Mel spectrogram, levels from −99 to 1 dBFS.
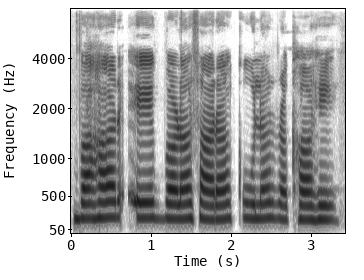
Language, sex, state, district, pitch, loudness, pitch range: Hindi, female, Madhya Pradesh, Bhopal, 195 Hz, -15 LUFS, 185-205 Hz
